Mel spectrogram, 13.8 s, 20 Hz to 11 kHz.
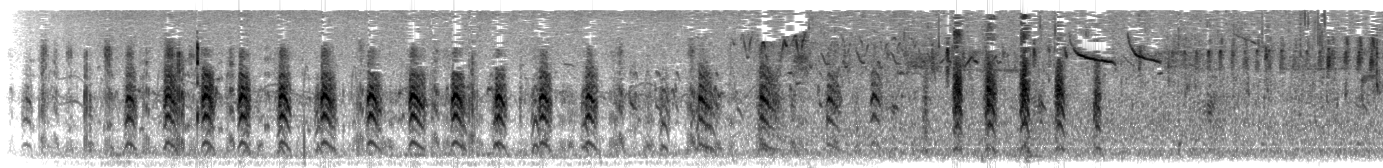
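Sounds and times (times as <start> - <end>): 
Ring-necked Duck calling: 0.2 - 11.1.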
